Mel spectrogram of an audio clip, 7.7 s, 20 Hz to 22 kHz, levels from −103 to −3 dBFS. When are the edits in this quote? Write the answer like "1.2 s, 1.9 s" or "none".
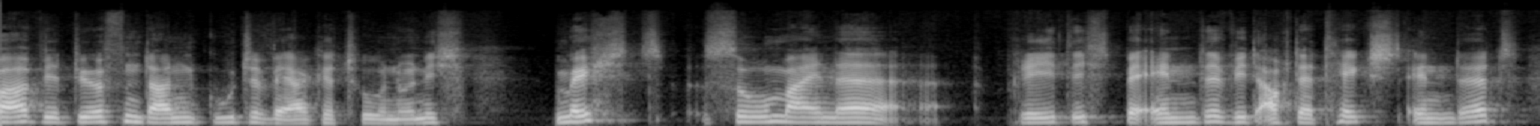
none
